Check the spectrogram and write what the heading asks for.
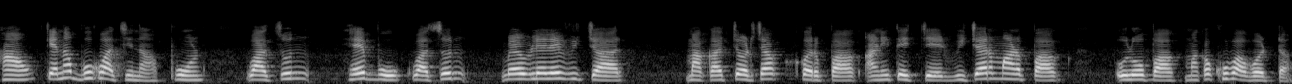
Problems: constant background noise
